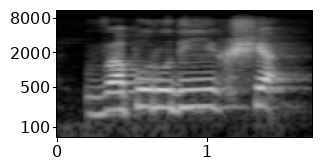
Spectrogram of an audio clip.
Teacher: Anuswara changes to the nasal of va. Vapuhu, Visarga changes to repha. Udikshya, vapurudikshya, because of Sandhi.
